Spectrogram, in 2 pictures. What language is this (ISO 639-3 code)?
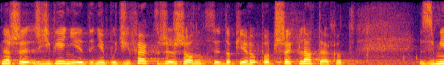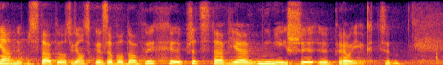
pol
